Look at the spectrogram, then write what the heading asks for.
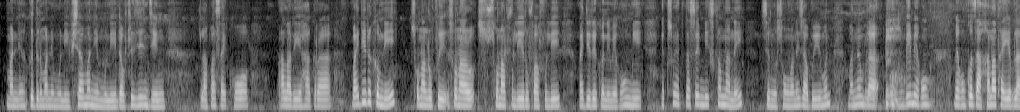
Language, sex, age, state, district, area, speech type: Bodo, female, 60+, Assam, Udalguri, urban, spontaneous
